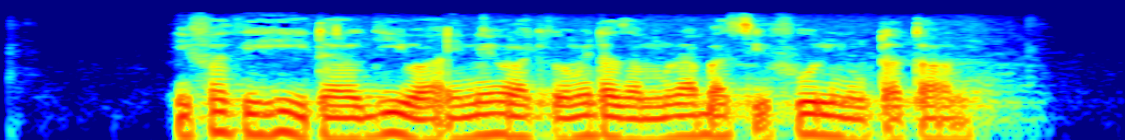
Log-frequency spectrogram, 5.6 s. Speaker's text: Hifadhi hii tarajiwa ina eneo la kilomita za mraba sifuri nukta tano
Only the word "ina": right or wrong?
wrong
